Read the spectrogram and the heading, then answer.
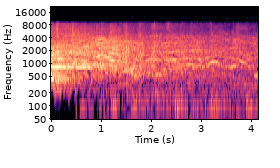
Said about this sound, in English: Space on the right side, one-on-one, and the first field goal of the second half, and the community crowd comes to their feet.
